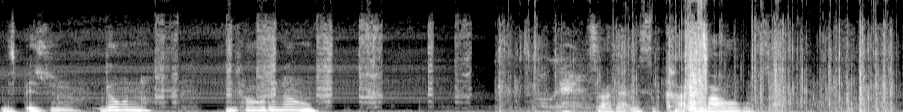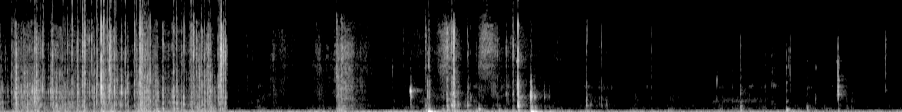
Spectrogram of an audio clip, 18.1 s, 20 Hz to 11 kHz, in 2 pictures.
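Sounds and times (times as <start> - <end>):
plastic packaging crinkling: 4.6 - 11.4.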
